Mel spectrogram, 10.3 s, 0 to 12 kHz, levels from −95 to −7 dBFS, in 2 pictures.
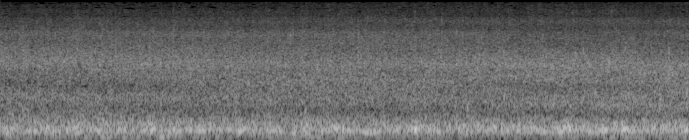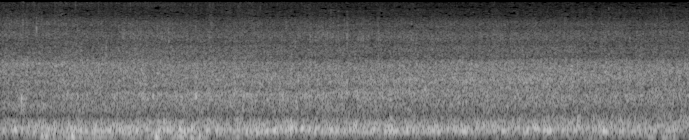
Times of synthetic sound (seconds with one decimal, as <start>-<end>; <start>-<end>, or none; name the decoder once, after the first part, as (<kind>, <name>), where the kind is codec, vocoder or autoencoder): none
